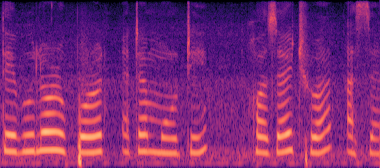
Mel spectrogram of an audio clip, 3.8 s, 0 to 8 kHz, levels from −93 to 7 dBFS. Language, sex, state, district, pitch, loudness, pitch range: Assamese, female, Assam, Sonitpur, 295 Hz, -16 LUFS, 280-305 Hz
